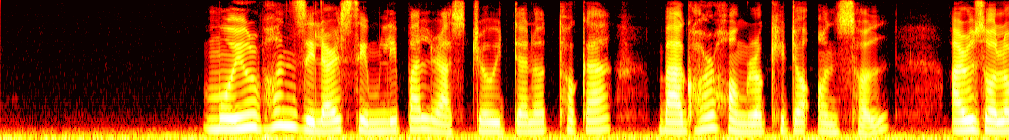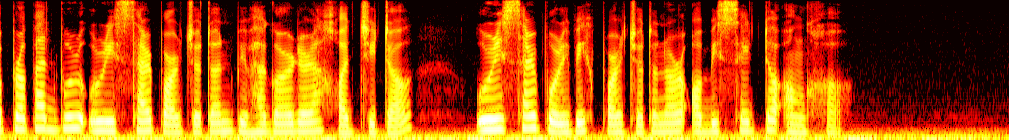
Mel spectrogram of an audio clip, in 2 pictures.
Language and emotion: Assamese, neutral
